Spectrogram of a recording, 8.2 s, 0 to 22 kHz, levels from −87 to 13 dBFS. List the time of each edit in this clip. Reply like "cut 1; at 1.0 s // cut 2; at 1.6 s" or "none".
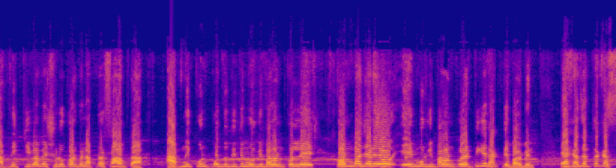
cut 1; at 2.0 s // cut 2; at 7.3 s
